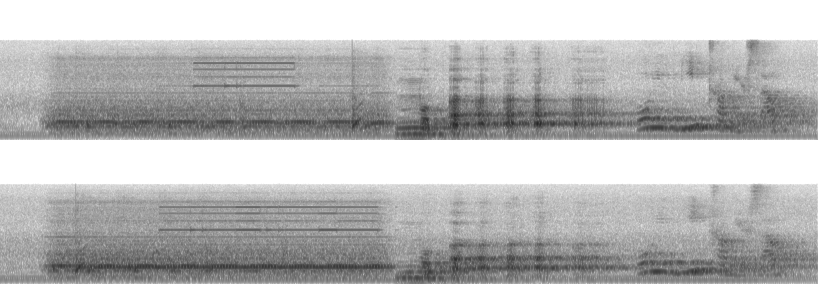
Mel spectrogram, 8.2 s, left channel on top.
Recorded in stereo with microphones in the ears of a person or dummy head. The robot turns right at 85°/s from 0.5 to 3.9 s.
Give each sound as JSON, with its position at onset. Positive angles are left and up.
{"t": 4.0, "sound": "laughter", "side_deg": 50, "distance_m": 1.0}
{"t": 6.4, "sound": "a woman speaking", "side_deg": 90, "distance_m": 5.5}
